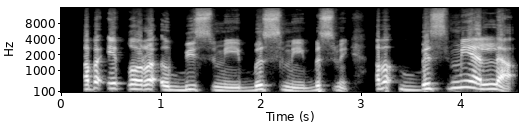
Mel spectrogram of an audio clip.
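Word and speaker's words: بِسْمِ: വരില്ല പകരം എന്ത് ചെയ്യും ഇ ഈ രണ്ടിന്റെയും ഇടയിലുള്ള ഒരു ഉച്ചാരണം വരും അപ്പോ ബിസ്മി ബിസ്മി ബിസ്മി അപ്പോ ബിസ്മി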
